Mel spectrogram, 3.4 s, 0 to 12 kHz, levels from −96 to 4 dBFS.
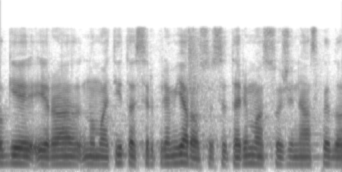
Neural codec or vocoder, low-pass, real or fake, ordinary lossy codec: none; 7.2 kHz; real; MP3, 96 kbps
